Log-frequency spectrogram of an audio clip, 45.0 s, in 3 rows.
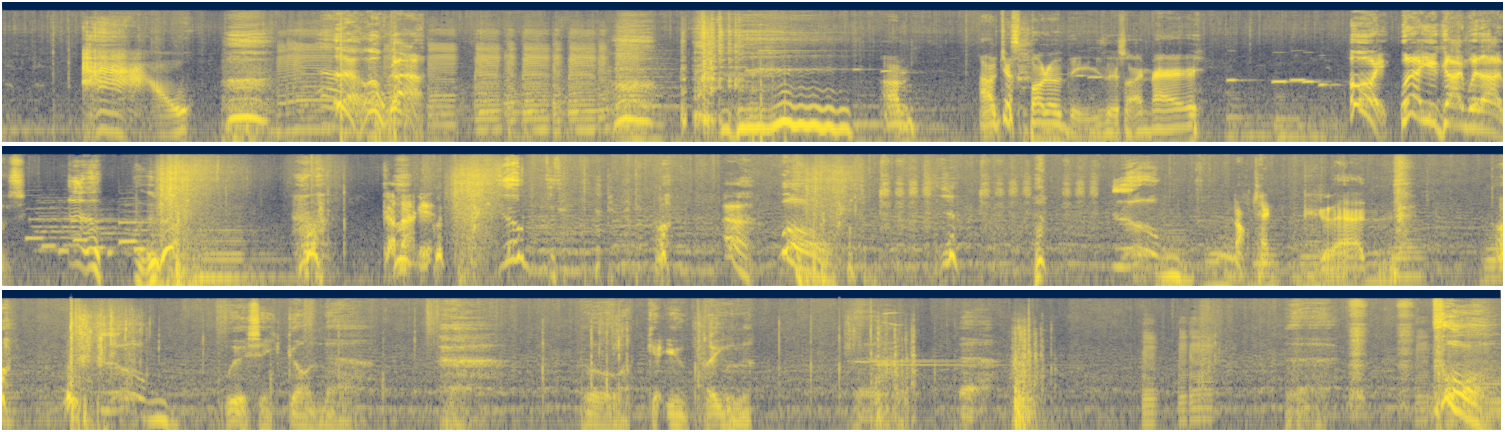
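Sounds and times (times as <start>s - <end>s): cartoon flies buzzing: 2.3s - 9.5s, 15.4s - 18.3s, 19.5s - 45.0s.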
